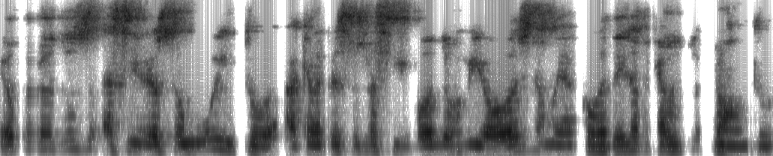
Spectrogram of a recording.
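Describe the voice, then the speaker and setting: With ordinary variation in his pitch, a man talks at a medium pitch, the sound dry and close with no echo at all. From Rio de Janeiro state, São Gonçalo. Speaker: drag queen and event producer. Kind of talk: casual interview. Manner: fast; animated.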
